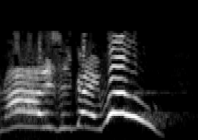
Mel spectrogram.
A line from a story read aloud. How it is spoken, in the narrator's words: if you're the home team, you're shouting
